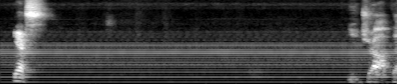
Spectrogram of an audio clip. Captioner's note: dolly buzzing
